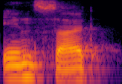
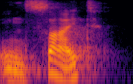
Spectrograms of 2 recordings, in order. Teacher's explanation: we may be using a noun stressing the first syllable and a verb stressing the second one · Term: lexical stress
